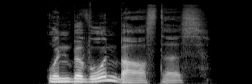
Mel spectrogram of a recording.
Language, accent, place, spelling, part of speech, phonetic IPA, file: German, Germany, Berlin, unbewohnbarstes, adjective, [ʊnbəˈvoːnbaːɐ̯stəs], De-unbewohnbarstes.ogg
- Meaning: strong/mixed nominative/accusative neuter singular superlative degree of unbewohnbar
